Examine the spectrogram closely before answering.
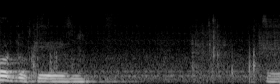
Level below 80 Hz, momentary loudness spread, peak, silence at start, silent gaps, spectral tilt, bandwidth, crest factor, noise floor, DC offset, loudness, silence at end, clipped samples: -62 dBFS; 22 LU; -2 dBFS; 0 s; none; -8.5 dB/octave; 11 kHz; 20 dB; -43 dBFS; under 0.1%; -23 LUFS; 0 s; under 0.1%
